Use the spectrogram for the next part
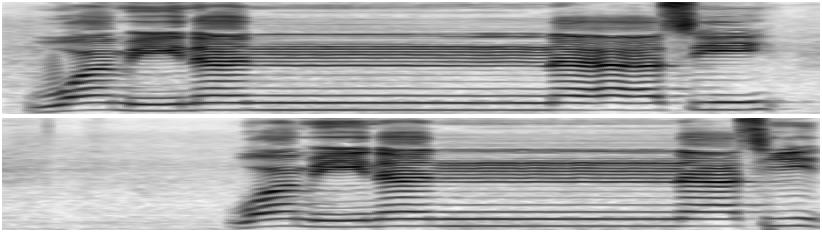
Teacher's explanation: वमीनन नासी, वमीनन नासी, नून colourful है, यानी नून के ऊपर ये तशदीद आ जाती है तो वहाँ गुन्ना करना होता है, नाक में आवाज़ पैदा करनी होती है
